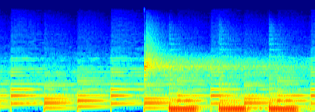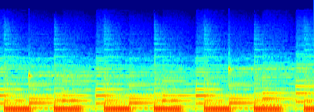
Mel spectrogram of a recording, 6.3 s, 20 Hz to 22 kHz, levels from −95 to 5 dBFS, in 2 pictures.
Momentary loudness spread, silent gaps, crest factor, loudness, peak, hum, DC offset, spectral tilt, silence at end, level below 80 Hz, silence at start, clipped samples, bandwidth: 7 LU; none; 12 dB; -19 LUFS; -6 dBFS; none; 0.3%; -8.5 dB/octave; 0 s; -24 dBFS; 0 s; under 0.1%; 6.4 kHz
